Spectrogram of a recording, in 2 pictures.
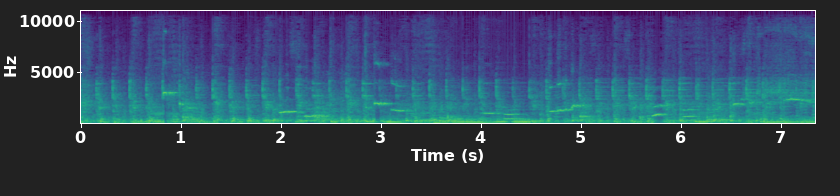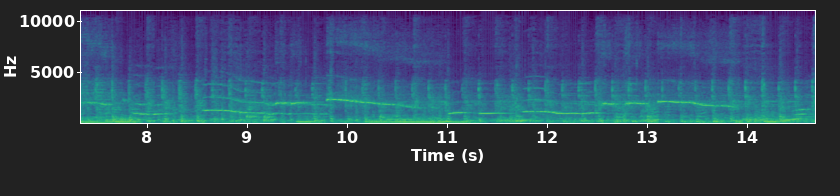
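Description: Live improvised music from a small band: plucked double bass notes and a steadily played drum kit, under a high, wordless female voice that slides and warbles up and down in pitch.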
